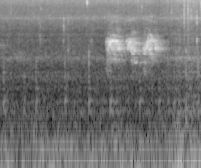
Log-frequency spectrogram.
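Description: A stick of patongko dough frying in a shallow pan of hot oil, a steady faint sizzle. About a second in come three short, high chirps in quick succession.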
